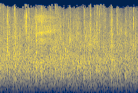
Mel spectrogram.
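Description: A church audience claps together to thank a guest speaker, a dense, steady wash of many hands applauding at an even loudness throughout, with no voices standing out.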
